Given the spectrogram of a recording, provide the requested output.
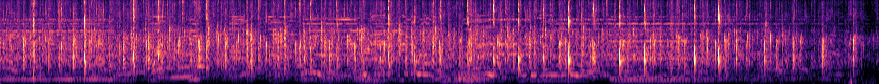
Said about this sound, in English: Lay your Bibles down. Let's clap our hands unto the Lord one more time.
